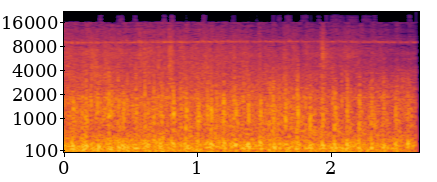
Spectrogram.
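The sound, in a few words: Apache helicopters flying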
